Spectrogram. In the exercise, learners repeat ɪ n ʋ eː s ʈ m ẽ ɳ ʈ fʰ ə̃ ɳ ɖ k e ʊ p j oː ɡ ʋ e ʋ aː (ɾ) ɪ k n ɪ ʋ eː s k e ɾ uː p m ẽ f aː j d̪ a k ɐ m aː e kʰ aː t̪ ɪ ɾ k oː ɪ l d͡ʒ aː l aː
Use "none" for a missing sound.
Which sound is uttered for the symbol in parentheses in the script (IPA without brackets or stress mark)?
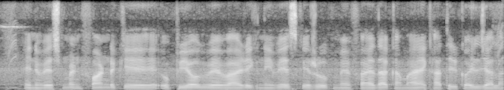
ɾ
